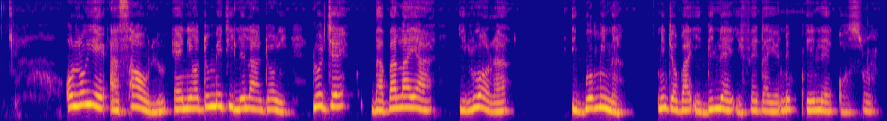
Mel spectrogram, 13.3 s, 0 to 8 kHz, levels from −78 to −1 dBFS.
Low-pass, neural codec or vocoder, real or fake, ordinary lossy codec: none; codec, 16 kHz, 16 kbps, FunCodec, trained on LibriTTS, 50 frames a second; fake; none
